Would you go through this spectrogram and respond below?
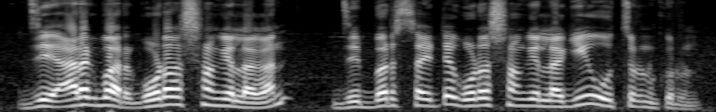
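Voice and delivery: ordinary talk, nothing marked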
